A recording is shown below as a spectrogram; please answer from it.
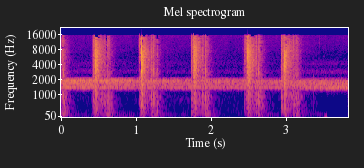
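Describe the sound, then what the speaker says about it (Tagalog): A typewriter clacks five times in a slow, even rhythm, each sharp keystroke about half a second apart, set against a steady high tone in a quiet space. "Sa sulok may narinig siyang tunog ng typewriter."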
